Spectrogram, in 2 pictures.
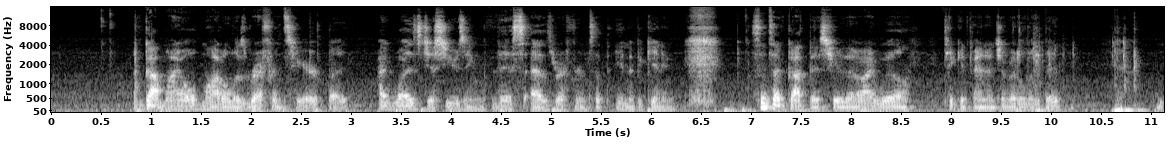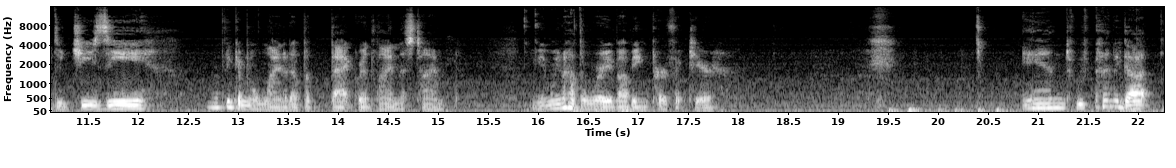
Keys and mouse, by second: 0.4 alt+click, 10.6 g, 10.7 z, 15.8 click, 21.9 alt+middle click.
